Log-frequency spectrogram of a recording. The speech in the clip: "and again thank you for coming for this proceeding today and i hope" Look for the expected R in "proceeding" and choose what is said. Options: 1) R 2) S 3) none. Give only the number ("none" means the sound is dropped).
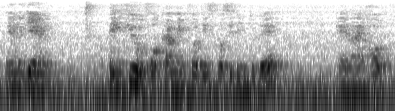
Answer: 1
